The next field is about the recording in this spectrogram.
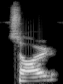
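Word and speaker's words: sword: अगला शब्द है एस डब्ल्यू ओ आर डी सॉल्ड और इसका अर्थ होता है तलवार।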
